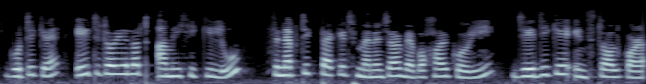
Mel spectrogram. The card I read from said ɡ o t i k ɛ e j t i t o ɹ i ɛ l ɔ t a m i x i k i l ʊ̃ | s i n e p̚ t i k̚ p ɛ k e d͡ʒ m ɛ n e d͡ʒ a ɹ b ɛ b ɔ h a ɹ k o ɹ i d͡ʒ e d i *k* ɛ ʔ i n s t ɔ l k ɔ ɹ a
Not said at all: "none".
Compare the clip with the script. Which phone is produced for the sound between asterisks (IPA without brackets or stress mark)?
k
